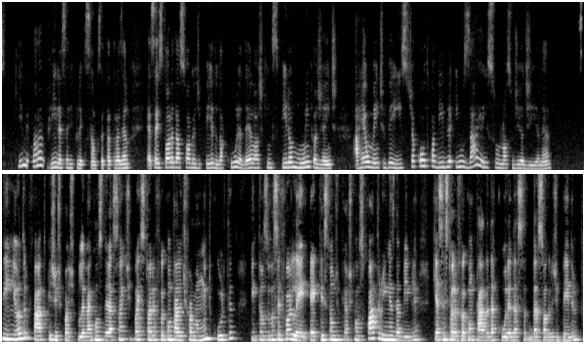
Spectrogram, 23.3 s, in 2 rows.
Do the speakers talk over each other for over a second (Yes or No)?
No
